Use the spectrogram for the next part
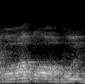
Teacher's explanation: दौद को मोटा, आपकी ज़बान मुंह के अंदर फैल जाएगी, ग़ज़ाबुन, दाढ़ों के साथ लगेगी, दाएं या बाएं, ग़ज़ाबुन।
